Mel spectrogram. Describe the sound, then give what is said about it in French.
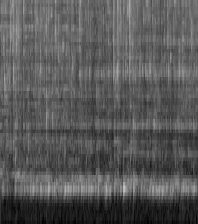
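Water poured from a village fountain into a watering can, a steady, continuous gurgling splash with small uneven bursts throughout the flow. “Vous aviez le bruit de l'eau qui coule dans l'arrosoir.”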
